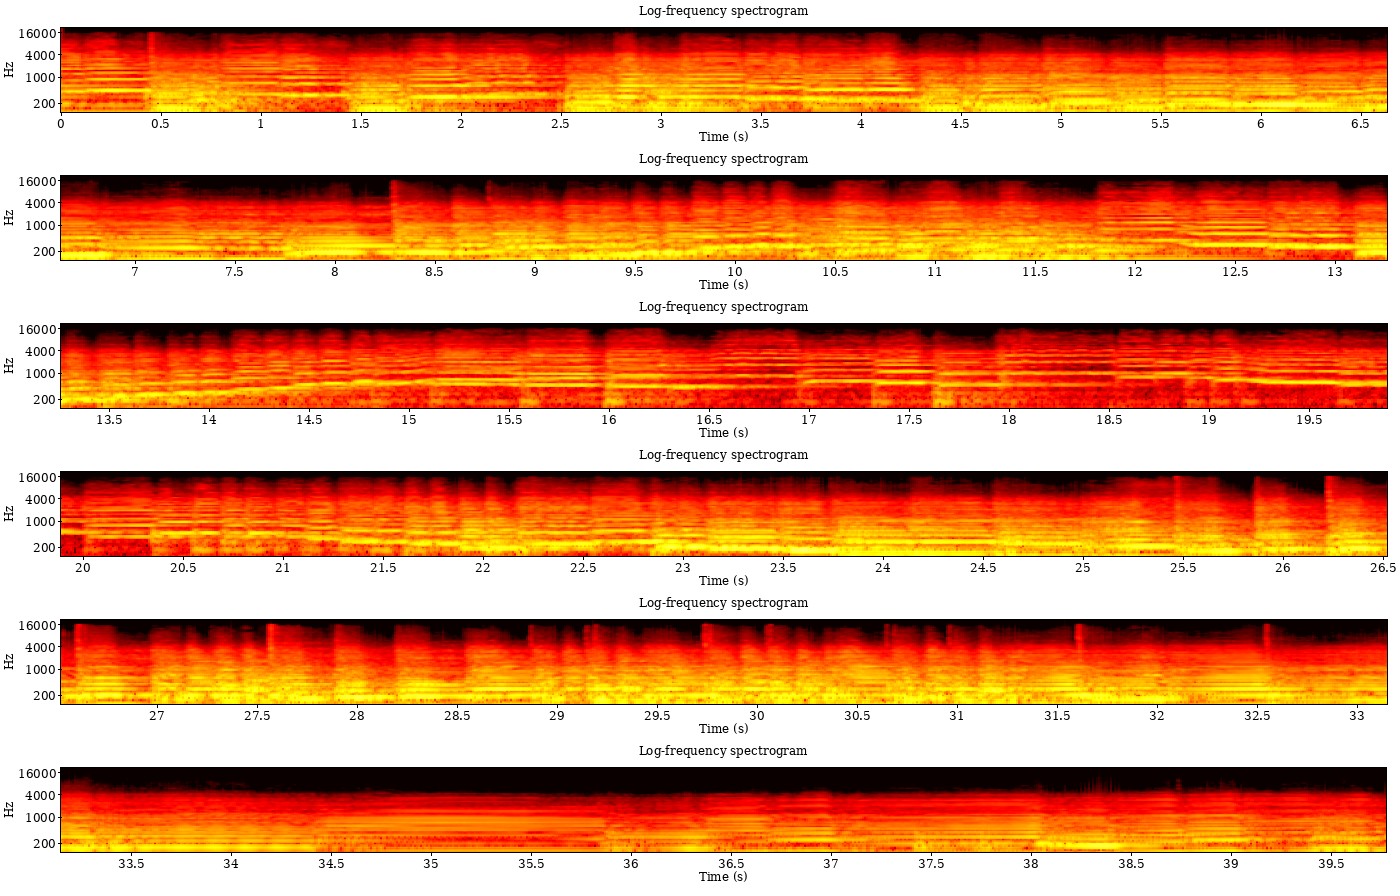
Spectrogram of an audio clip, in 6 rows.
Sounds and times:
Double bass: 0.0 - 13.8, 21.5 - 39.7
Cello: 0.0 - 39.7.

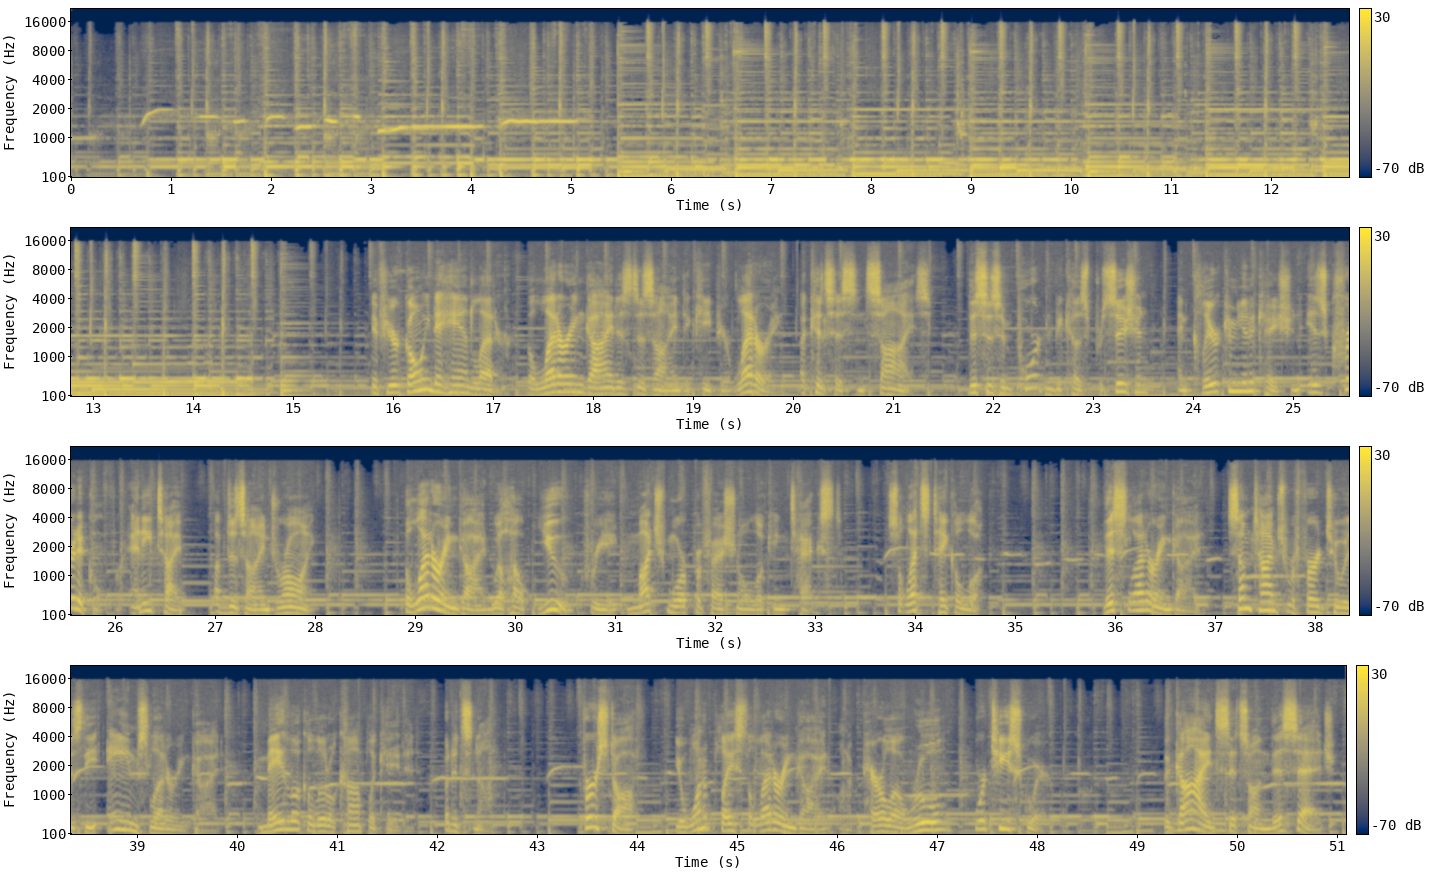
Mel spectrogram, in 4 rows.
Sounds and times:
Music: 0.0 - 51.0
Speech: 15.8 - 28.0, 28.9 - 33.2, 33.8 - 34.7, 35.9 - 42.6, 43.5 - 48.2, 49.3 - 51.0.

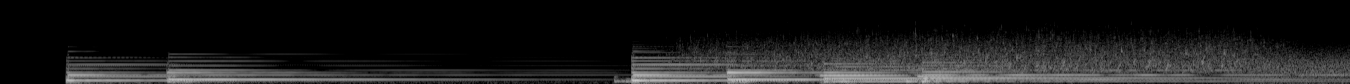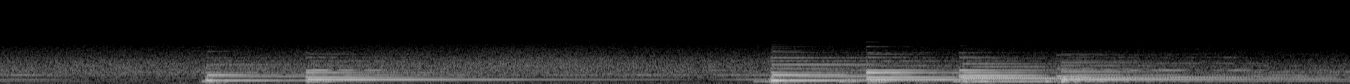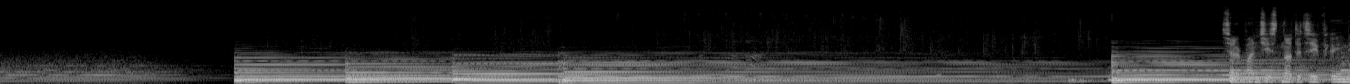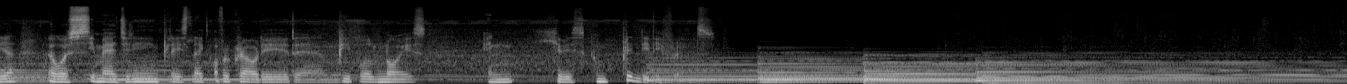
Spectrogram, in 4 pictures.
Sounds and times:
Piano: 0.6 - 53.9.

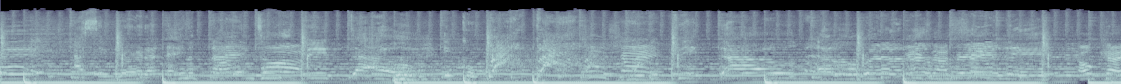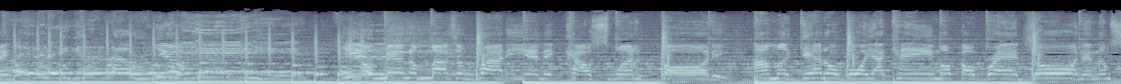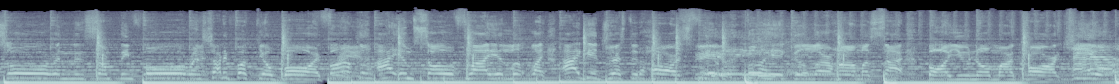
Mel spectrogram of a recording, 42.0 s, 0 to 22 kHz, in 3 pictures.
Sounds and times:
Music: 0.0 - 42.0.

